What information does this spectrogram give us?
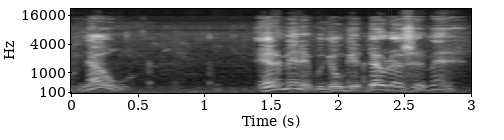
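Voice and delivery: usual speaking voice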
